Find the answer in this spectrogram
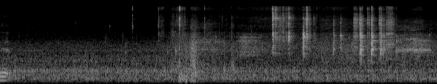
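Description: Hand-pumped spray bottle misting a woodlouse enclosure to keep its humidity up: a faint hiss, then from about two seconds in a cluster of quick trigger clicks and short sprays.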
